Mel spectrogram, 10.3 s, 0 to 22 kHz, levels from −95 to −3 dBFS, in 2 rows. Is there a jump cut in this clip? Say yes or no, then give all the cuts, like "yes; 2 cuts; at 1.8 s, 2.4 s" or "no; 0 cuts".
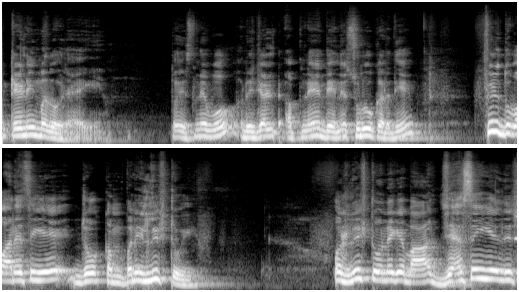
no; 0 cuts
